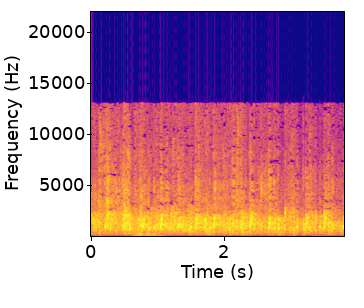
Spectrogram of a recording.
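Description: Studio audience applause for a TV show guest: a steady wash of many hands clapping, even in loudness for about four seconds.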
